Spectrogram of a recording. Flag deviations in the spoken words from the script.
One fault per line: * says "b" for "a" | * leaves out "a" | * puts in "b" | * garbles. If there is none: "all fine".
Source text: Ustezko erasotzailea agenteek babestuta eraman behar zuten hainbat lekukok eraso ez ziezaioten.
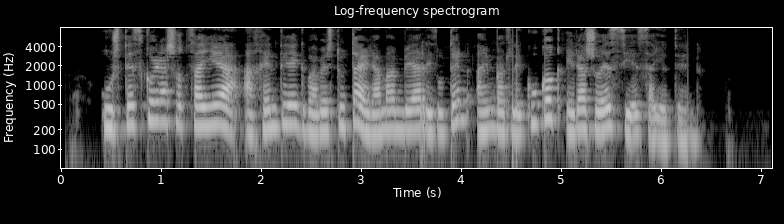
all fine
